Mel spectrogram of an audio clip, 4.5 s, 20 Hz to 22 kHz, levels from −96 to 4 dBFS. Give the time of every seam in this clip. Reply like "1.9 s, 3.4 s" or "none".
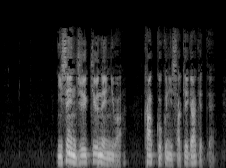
1.0 s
